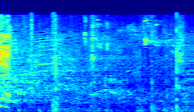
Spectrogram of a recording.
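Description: A basketball dribbled on a hardwood court as it is pushed up the floor: a few separate sharp bounces.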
